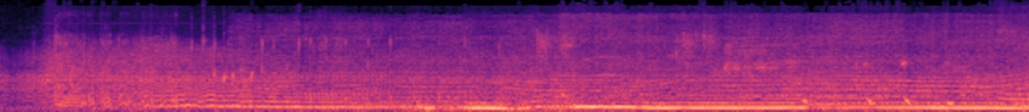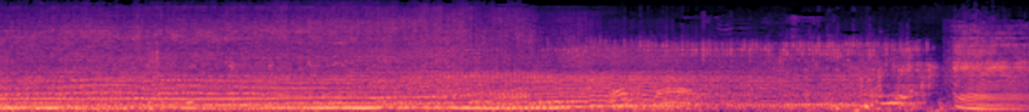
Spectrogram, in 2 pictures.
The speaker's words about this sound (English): birthday today with a fart montage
